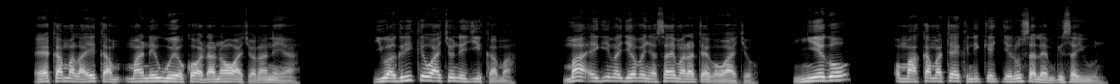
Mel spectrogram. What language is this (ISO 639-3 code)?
luo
